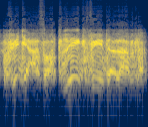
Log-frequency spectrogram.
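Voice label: Hungarian damaged aa mood low, speech; War Thunder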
